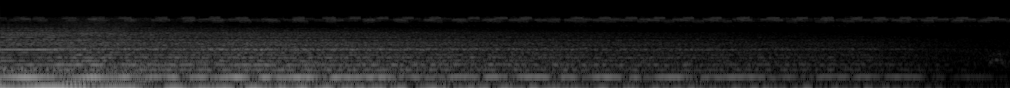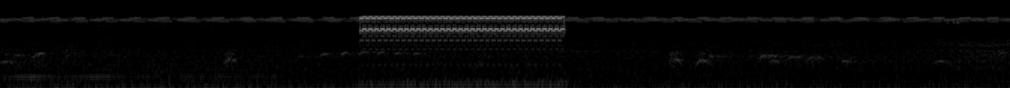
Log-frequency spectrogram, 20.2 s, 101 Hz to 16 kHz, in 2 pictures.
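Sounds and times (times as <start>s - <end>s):
pulsing chirp of crickets: 0.1s - 20.1s
mobile phone ringing with an electronic tone: 13.7s - 15.8s.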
